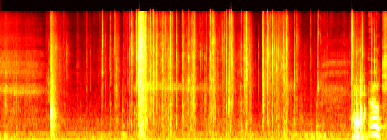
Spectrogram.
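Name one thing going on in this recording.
Plastic wrapping crinkles and rustles as hands tear it open.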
